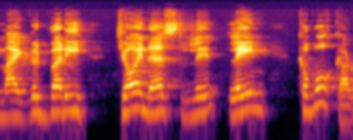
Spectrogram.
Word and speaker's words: Lane Kawaoka: Lane Kawaoka, right? Did I pronounce it right?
